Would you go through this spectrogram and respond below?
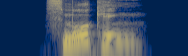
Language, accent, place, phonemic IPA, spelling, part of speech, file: German, Germany, Berlin, /ˈsmoːkɪŋ/, Smoking, noun, De-Smoking.ogg
- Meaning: tuxedo, dinner jacket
